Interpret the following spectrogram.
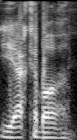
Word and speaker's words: Yakima: I believe most people pronounce it Yakima.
